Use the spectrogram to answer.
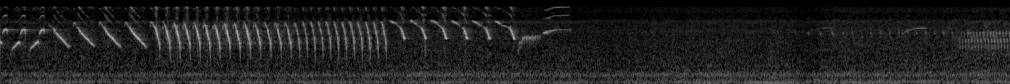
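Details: Belgian canary in song: rising-falling whistled sweeps that speed into a dense rolling trill, then slower sweeps and a final upslurred note, followed by near silence with faint hiss.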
